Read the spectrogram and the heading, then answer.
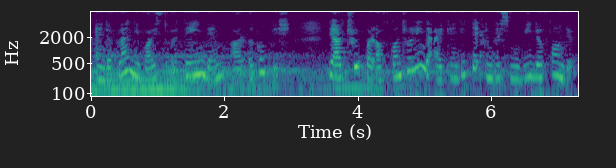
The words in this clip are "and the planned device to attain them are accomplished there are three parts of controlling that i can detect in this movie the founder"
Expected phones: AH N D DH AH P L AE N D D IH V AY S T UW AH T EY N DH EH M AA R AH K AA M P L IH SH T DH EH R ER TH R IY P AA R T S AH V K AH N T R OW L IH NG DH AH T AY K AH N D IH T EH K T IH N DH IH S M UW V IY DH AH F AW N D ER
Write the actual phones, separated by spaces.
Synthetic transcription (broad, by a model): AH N D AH P L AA N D D IH V AY S T UW AH T EY N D EH M AA R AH K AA M P L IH SH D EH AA T R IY B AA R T AH F K AH N T R OW L IH NG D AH T AY K AH N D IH T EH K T IH N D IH S M UW V IY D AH F AW N D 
